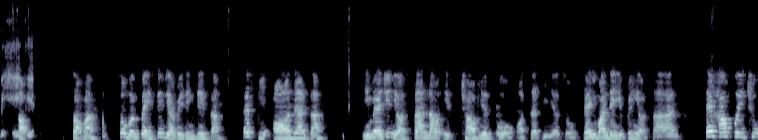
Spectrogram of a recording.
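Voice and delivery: ordinary delivery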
